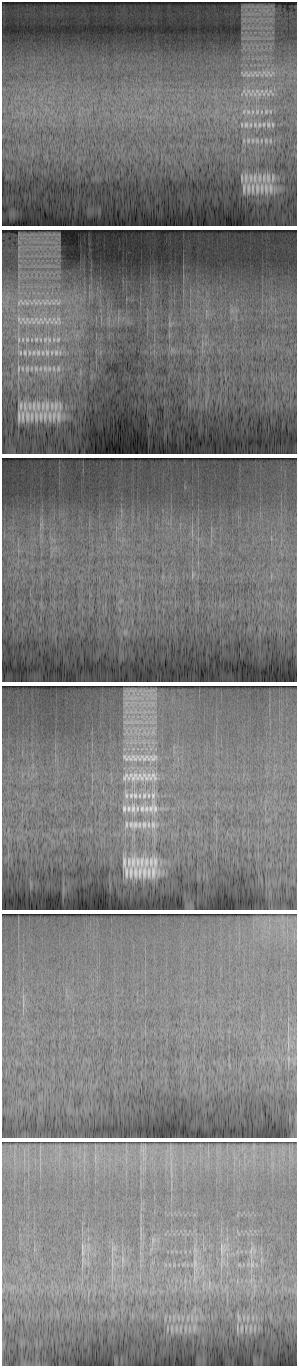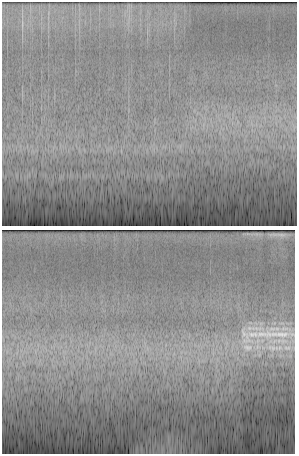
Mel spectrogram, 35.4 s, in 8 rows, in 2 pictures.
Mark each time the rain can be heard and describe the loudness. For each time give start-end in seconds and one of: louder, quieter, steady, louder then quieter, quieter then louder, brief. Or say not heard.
0.0-35.3 louder.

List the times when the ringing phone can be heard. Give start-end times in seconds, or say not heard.
3.5-5.3, 15.1-16.2, 24.6-26.1.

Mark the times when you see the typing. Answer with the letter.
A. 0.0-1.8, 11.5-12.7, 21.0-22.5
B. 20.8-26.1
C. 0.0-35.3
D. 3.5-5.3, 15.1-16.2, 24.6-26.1
B.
